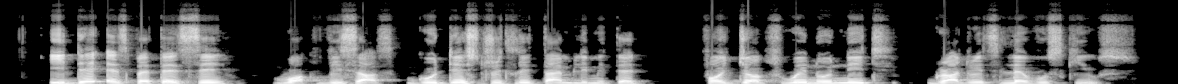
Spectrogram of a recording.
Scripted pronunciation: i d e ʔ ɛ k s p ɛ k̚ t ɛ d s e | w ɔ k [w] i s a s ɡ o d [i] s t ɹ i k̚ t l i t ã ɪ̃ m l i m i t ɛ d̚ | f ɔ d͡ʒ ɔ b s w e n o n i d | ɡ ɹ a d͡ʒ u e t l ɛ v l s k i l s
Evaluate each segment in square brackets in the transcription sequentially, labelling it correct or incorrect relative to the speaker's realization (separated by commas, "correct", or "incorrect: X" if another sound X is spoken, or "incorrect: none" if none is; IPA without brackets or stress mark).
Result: incorrect: v, incorrect: e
